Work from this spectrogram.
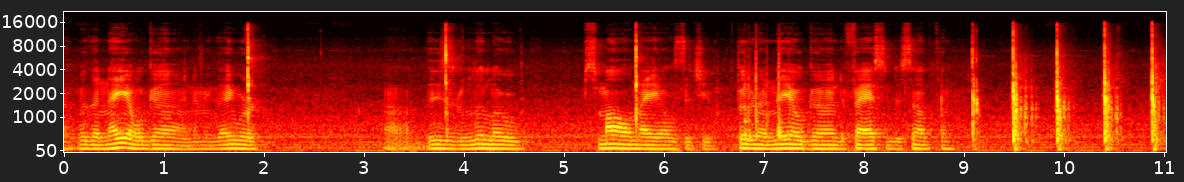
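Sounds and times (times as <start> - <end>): hammer striking nails in wood: 9.1 - 11.0.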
